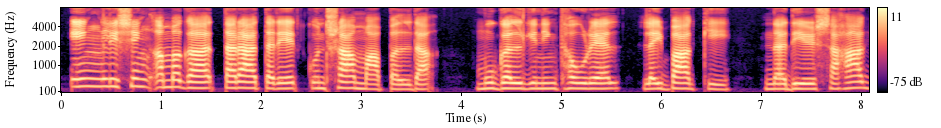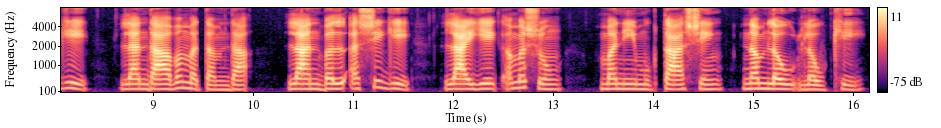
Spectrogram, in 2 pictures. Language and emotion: Manipuri, neutral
